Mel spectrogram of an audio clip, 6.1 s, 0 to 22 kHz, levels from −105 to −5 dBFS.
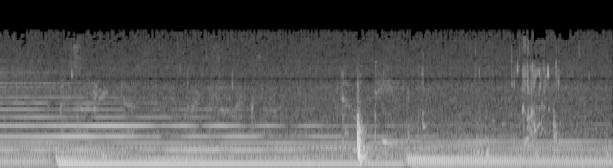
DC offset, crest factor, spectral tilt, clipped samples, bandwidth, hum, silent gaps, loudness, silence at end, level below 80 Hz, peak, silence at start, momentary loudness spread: under 0.1%; 24 dB; -7.5 dB/octave; under 0.1%; 11 kHz; none; none; -31 LUFS; 0 s; -38 dBFS; -8 dBFS; 0 s; 7 LU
